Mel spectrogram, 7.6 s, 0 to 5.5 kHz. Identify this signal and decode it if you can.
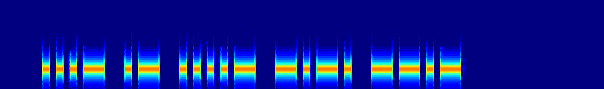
Morse code, heard as a keyed tone, about 14 wpm, 600 Hz. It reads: VA4CQ
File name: Callsigns-14wpm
